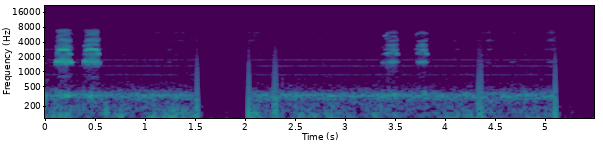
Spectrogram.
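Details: Female osprey at a nest-cam in the Arkaig Community Forest, Loch Arkaig, 13 July 2020, early morning, calling for fish after the male delivers a trout that a chick eats. Two pairs of short, harsh chirps over a steady low hum.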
